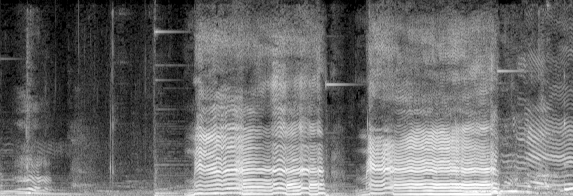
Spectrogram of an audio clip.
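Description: A child imitates a goat with voiced, wavering bleats, two longer quavering cries after a brief opening call, close and fairly loud.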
